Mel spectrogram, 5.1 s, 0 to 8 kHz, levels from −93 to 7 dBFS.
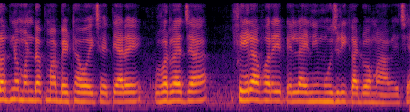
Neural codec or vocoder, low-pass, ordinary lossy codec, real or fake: codec, 24 kHz, 6 kbps, HILCodec; 7.2 kHz; none; fake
